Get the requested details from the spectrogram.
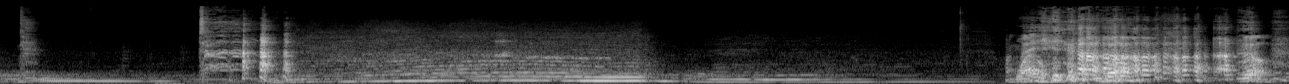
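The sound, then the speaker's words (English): A car passes outside, its engine hum swelling and bending in pitch over several seconds before fading, followed by a louder rush of road noise near the end. “Alright, car.”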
